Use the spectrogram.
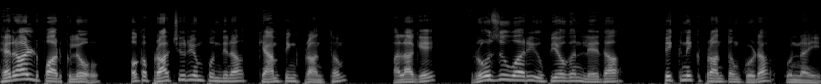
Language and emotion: Telugu, neutral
